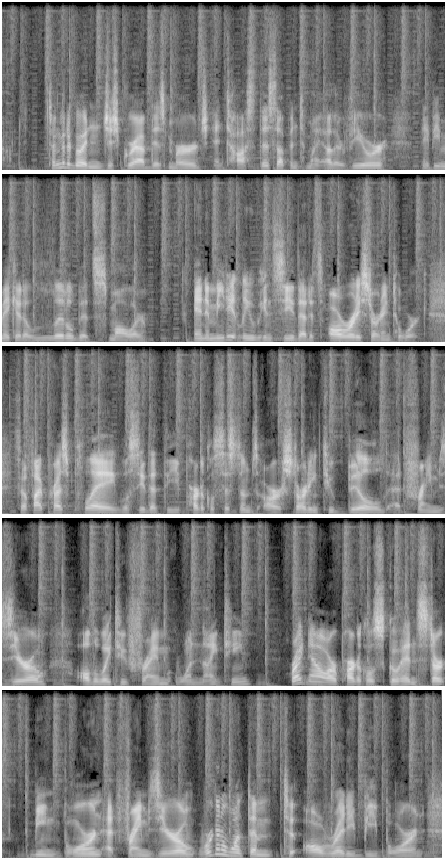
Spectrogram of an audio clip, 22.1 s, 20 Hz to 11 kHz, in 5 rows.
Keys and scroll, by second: 9.3 space, 11.8 space, 14.3 space, 15.9 space, 16.8 space, 19.6 space, 21.0 space.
